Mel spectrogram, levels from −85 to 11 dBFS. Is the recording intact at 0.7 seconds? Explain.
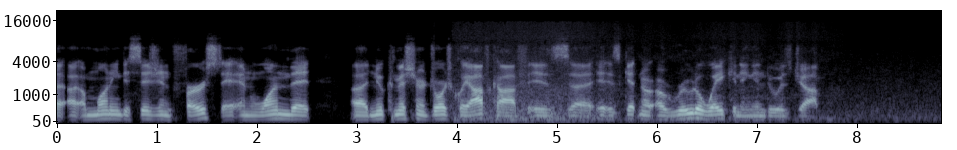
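No. Noise suppressor artifacts run through the whole clip, including 0.7 s. Frame by frame, the suppressor pulls down every frequency band it judges to be steady noise, by about 18 dB, so the background sinks in the gaps between words and swells back up beneath them.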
